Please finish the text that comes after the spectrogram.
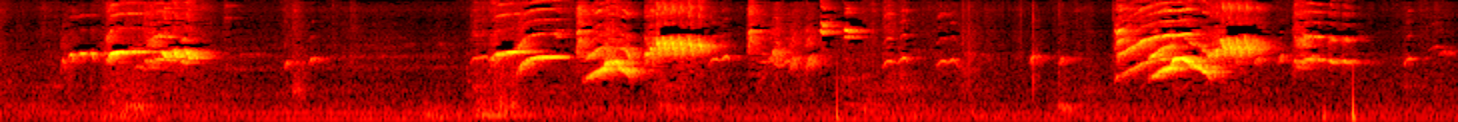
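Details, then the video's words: Green canary song of varied rolling trills and swooping whistled phrases, with bright chirps and a few sharp clicks between louder bursts. "canary | green canary"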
